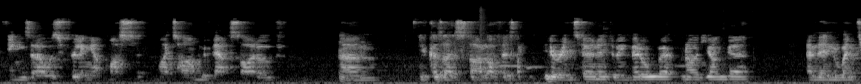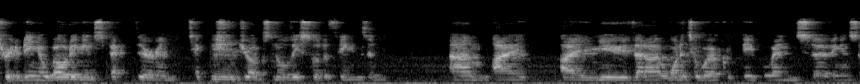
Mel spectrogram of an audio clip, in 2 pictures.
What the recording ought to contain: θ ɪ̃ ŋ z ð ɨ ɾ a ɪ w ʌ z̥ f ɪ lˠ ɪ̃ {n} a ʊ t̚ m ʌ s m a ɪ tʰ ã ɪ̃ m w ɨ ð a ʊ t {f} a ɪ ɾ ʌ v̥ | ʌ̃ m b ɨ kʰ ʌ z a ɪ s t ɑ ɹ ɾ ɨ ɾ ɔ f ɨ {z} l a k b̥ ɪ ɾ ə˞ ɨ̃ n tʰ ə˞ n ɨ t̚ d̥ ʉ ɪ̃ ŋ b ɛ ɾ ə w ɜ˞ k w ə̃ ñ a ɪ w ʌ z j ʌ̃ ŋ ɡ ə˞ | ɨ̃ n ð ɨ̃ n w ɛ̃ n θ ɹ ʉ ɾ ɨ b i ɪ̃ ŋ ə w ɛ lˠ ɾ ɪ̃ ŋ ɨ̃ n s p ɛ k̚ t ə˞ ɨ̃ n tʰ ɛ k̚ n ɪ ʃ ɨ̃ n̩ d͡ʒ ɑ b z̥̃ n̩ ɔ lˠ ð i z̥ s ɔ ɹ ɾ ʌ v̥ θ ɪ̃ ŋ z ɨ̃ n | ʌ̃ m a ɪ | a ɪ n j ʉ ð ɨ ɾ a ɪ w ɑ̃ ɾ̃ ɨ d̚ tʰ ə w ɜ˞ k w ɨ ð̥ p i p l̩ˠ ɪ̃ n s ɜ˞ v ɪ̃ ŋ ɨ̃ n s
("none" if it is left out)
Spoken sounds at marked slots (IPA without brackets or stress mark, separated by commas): ŋ, s, z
